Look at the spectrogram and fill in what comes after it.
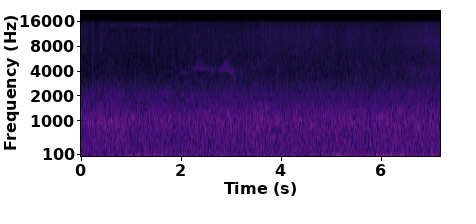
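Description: Distant rumble of an EF81 electric locomotive and its express train approaching along the line, steady, with a couple of louder knocks from the wheels near the end. A faint bird chirp about two and a half seconds in.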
